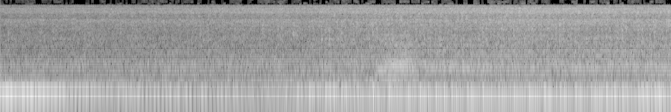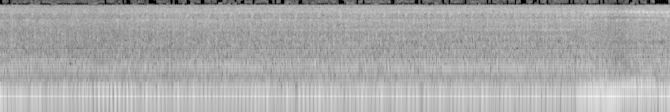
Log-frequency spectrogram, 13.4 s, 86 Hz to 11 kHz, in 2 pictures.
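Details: Toyota Corolla 2E engine after the distributor condenser was replaced to cure a misfire. It now has a low, even idle that holds a steady beat with no stumbles or misses.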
